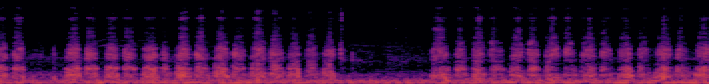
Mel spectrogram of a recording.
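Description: A coin scraping the latex coating off a scratch-off lottery ticket in rapid back-and-forth strokes, with a short pause a little past halfway.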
